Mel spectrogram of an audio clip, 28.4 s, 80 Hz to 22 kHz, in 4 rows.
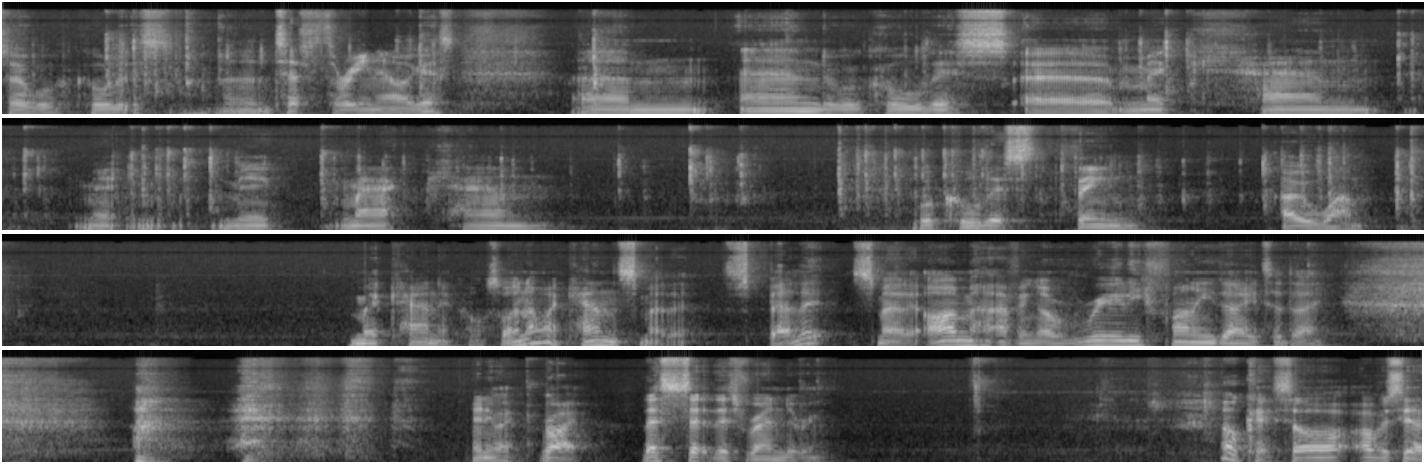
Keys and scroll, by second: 2.1 Return, 6.7 BackSpace, 13.8 Return.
